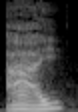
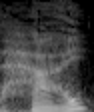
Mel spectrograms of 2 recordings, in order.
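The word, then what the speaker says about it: hai: is I have and I is you have and again the H it is written h a i but it is not it is not pronounced as high but I I O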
